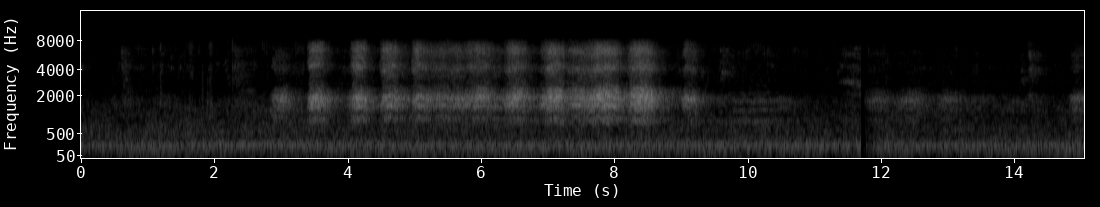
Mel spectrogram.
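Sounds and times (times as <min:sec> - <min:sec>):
crows cawing: 0:02.8 - 0:09.5, 0:11.8 - 0:13.6.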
